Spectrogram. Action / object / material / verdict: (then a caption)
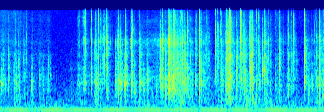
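tap / crackers in thin plastic wrap / plastic film / none. Long painted nails tap and scratch along the top of a full, long sleeve of square saltine crackers wrapped in thin, crinkly plastic, lying on a white table. Quick, bright crinkling clicks and scratchy rustles come in uneven bursts, growing busier after a quieter start. A faint, steady low hum runs underneath.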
